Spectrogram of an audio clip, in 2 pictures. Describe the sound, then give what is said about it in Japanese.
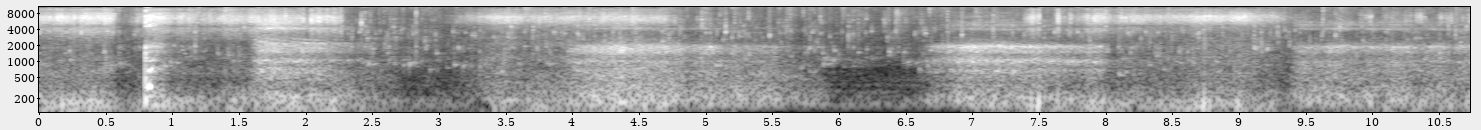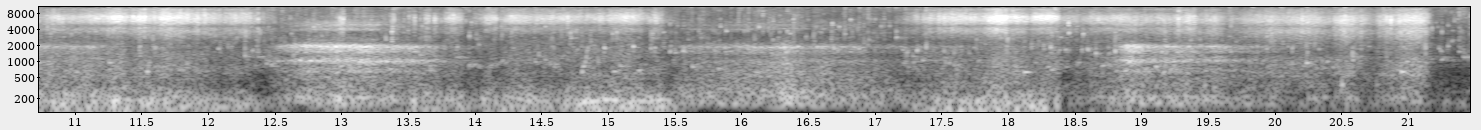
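Hot water flows faintly during a gentle ear-cleaning session, a soft, continuous trickle that swells and eases slightly in level without pausing, quiet throughout. “お湯の流れる音をかすかに聞きながらする耳かき”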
